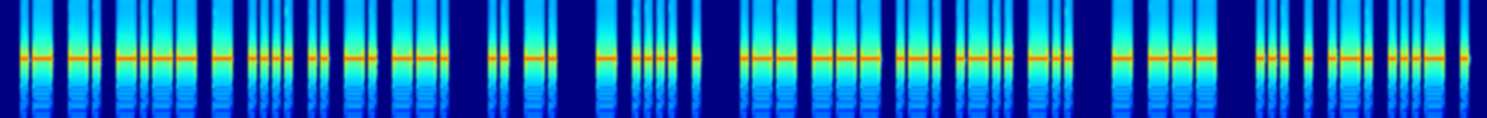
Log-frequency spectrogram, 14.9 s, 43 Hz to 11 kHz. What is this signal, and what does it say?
Morse code, heard as a keyed tone, about 20 wpm, 700 Hz. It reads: ANYTHING IN THE WORLD TO SERVE
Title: Sentences from Top 1000 Words - Review Part 2 - 20wpm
